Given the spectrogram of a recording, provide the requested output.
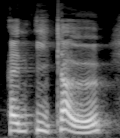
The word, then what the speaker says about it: Nike: la racine primaire Nik, N-I-K-E, qui est un nom féminin, qui signifie victoire et quand on le dit et on le prononce à l'anglaise comme mon épouse l'a dit hier, eh bien c'est Nike et tout le monde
